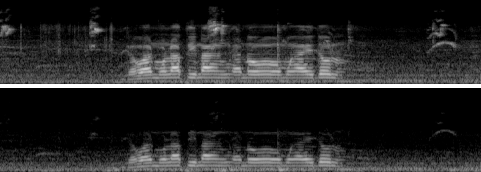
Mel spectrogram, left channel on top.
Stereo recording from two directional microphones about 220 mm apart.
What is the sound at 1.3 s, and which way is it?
Speech, 50° left (ahead or behind).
